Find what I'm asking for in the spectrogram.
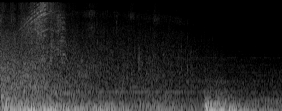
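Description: Casting the Bombarda blasting spell in Hogwarts Legacy sets off a loud, rumbling explosion that slowly decays, followed by a second heavy blast thumping in near the end.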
